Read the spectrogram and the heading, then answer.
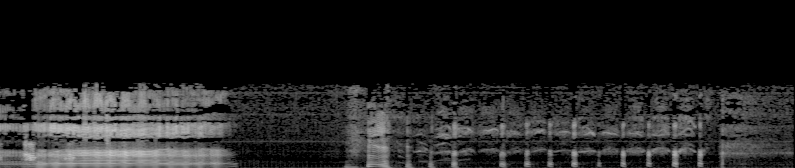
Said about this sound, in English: Have you ever gotten high with a goat? With a goat? Yeah. It'll be fun. Yeah, because when you get high with a goat, as I was saying before, you can't tell if they're laughing or making fun of you. Just like that.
